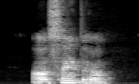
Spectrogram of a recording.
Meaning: third-person singular simple future of enceindre
- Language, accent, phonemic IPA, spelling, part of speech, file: French, Canada, /ɑ̃.sɛ̃.dʁa/, enceindra, verb, LL-Q150 (fra)-enceindra.wav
